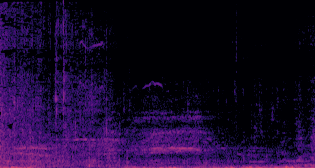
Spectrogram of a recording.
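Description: Near silence: faint outdoor background with a low rumble and a couple of faint high-pitched traces.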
